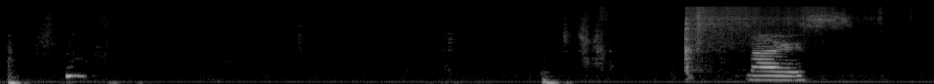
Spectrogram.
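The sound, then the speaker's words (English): Pancake batter hits a hot pan near the end with a sudden loud sizzle that hisses steadily for a couple of seconds. Before that there are quiet clicks and handling noises over a low hum. “I love that sound, just of the sizzle.”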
